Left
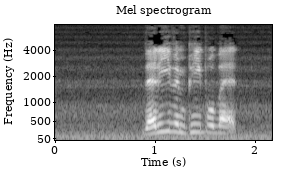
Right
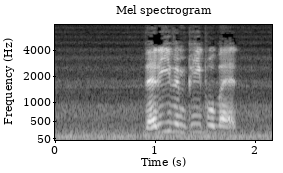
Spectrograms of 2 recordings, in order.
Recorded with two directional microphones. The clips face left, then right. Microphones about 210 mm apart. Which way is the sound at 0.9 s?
35° left (ahead or behind).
